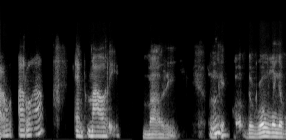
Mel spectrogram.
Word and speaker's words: Māori: in a way and very important to the Mallory is that the correct pronunciation uh Maori it is more than a Maori so yeah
